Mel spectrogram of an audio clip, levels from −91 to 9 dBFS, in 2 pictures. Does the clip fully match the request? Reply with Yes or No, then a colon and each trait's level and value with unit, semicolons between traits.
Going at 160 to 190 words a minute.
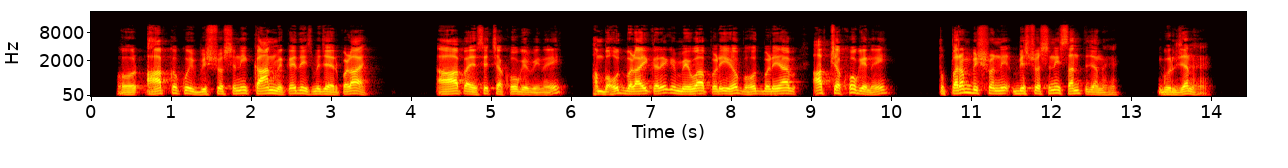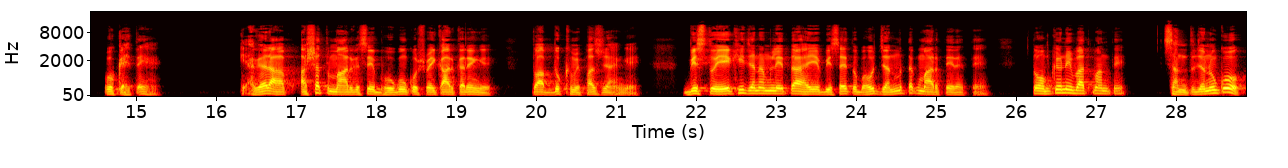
Yes: average, 170 wpm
